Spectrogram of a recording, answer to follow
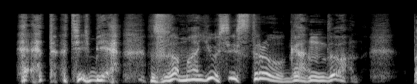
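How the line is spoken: Hoarse rasp. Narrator (Russian): прохрипел Билл Теркот

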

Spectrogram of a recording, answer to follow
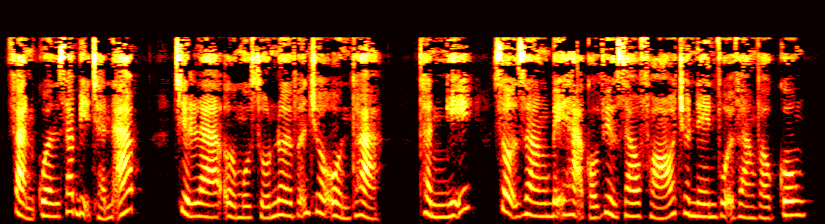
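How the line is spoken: Smiling reply. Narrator (Vietnamese): Hắn mỉm cười đáp

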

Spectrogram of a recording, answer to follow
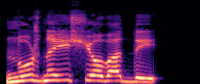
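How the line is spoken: Shouted. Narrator (Russian): крикнул

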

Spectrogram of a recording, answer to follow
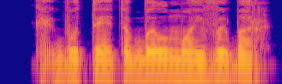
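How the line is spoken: Muttered. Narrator (Russian): пробормотала я

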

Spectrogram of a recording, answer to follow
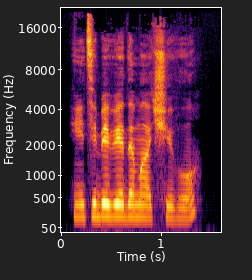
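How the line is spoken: Quiet laugh. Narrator (Russian): Макрос негромко рассмеялся

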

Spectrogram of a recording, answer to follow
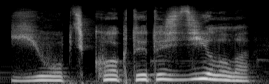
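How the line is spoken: Near groan. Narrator (Russian): почти простонал док

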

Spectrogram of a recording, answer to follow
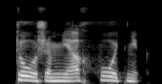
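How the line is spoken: Through gritted teeth. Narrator (Russian): процедил сквозь зубы Чакерс

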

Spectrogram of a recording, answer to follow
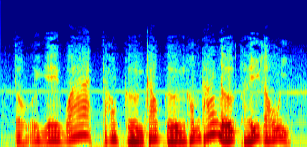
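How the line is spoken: Muttering. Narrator (Vietnamese): lẩm bẩm

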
